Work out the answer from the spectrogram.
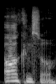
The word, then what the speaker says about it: Arkansas: It turns out Vin didn't think Arkansas was the name. He thought it was Arkansas. Turns out it's pronounced Arkansas.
